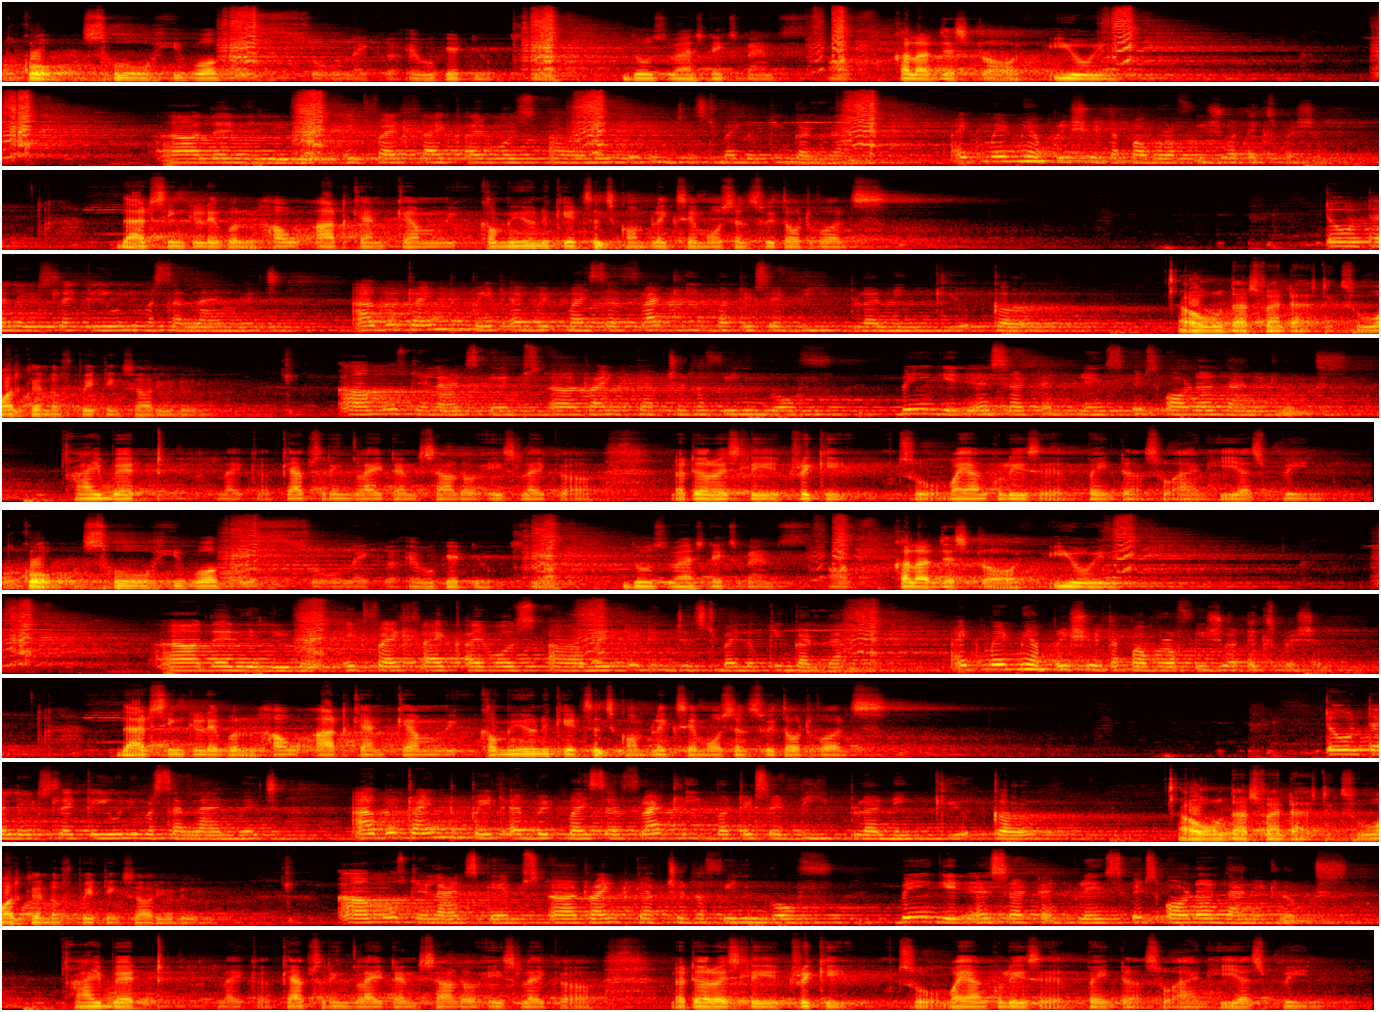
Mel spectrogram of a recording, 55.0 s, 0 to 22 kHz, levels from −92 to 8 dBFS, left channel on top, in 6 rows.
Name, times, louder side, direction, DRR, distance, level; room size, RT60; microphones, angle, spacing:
voice 1, 0.0-3.7 4.1-5.2 5.5-7.5 9.2-9.5 14.4-14.9 18.7-24.3 35.4-38.2 41.4-41.6 46.3-46.9 47.3-51.5 51.9-54.9, right 1 dB, 5° right, 4 dB, 0.5 m, -28 dB
sound 1, 1.4-1.8 3.4-3.8 5.4-5.7 7.3-7.6 9.1-9.4 11.1-11.4 13.0-13.3 14.8-15.1, left 5 dB, 45° left, 1.0 m, -31 dB
voice 2, 10.2-15.0 15.5-18.1 27.2-29.4 29.9-34.5 34.9-35.0 39.0-42.1 42.7-45.6 46.0-46.1 48.3-48.4, right 2 dB, 35° right, 3 dB, 1.5 m, -29 dB
25.0 x 23.5 x 5.3 m, 2.9 s
head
